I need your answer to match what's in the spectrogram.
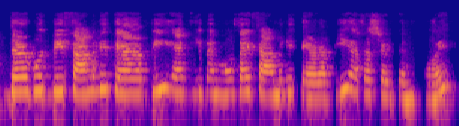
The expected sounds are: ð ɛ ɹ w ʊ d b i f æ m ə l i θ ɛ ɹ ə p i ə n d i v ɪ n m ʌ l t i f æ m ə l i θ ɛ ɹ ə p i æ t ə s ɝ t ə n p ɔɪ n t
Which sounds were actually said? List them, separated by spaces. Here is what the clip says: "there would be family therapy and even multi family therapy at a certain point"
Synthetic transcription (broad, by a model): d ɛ ɹ w ʊ d b i f æ m ə l i t ɛ ɹ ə p i ə n d i v ɪ n m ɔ t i f æ m ə l i t ɛ ɹ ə p i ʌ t ə s ɝ t ə n p ɔɪ n t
